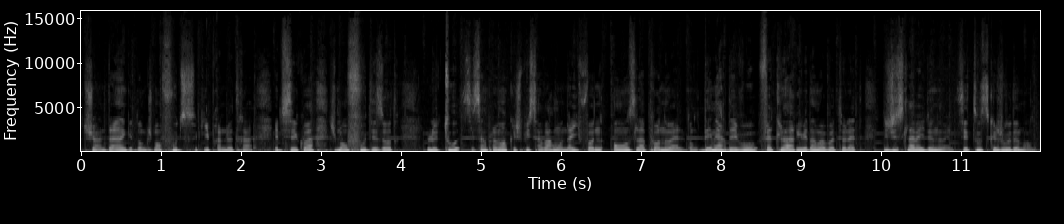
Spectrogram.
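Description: A man's voice: mid-range voice, animated, brisk, warm tone, soft background music. A man co-hosting a casual tech podcast, joking, laughing often and rambling through asides from a small home studio. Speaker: podcast co-host.

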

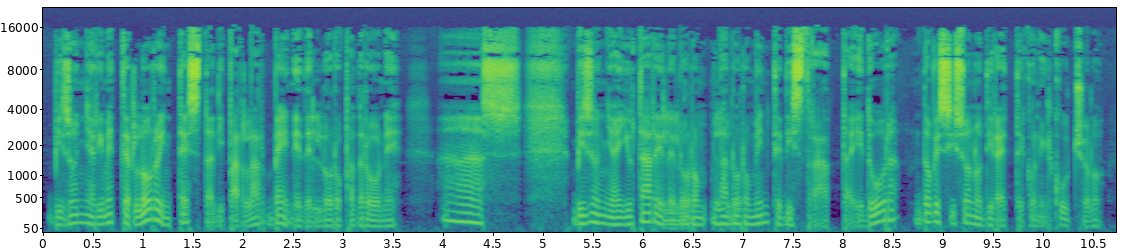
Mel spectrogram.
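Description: A proud male panther gives firm, commanding words, voiced by a man reading a storybook. His tone is low and very gravelly, with a dry close sound. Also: expressive, normal speed, dark tone, no echo, exaggerated voice. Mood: scornful.

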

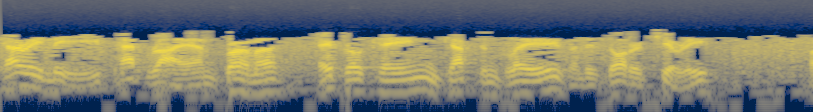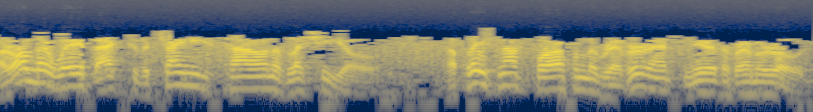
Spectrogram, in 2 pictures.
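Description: In the eager, scripted style of an old 1940s radio announcer, a man with an American accent sells and narrates to children. His medium-pitched voice has big pitch swings at normal speed, on a tinny, hissy 1940s radio recording.

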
